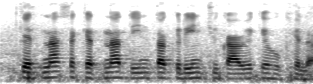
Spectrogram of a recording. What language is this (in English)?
Bhojpuri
